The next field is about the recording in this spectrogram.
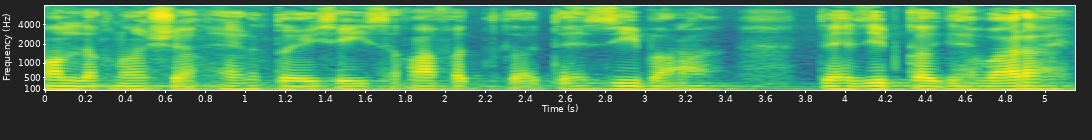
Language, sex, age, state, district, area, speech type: Urdu, male, 60+, Uttar Pradesh, Lucknow, urban, spontaneous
